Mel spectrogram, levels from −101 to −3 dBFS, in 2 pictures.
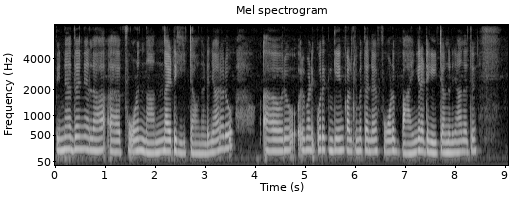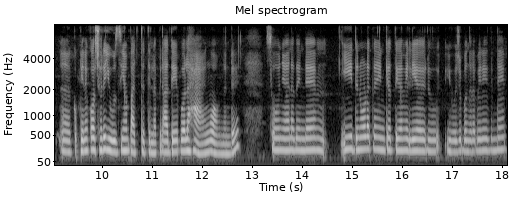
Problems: low volume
